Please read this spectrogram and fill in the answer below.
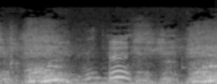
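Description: Voices in a traditional Kikuyu song recording, quieter between sung phrases, with a short rising-and-falling vocal call about a second in.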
